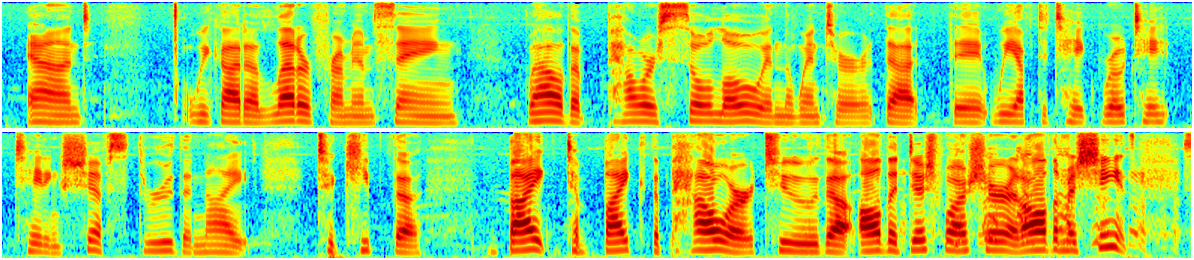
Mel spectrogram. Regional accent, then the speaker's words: Portland, Oregon, United States; We're from the Portland area

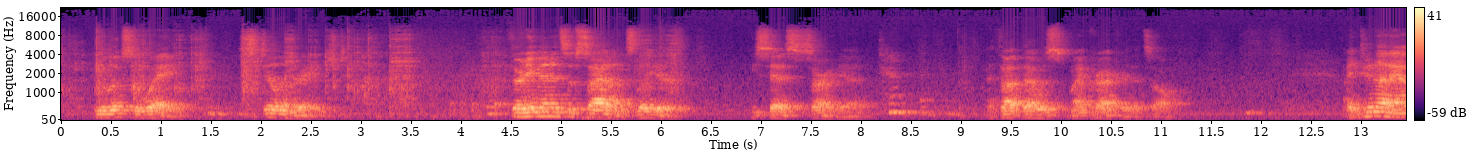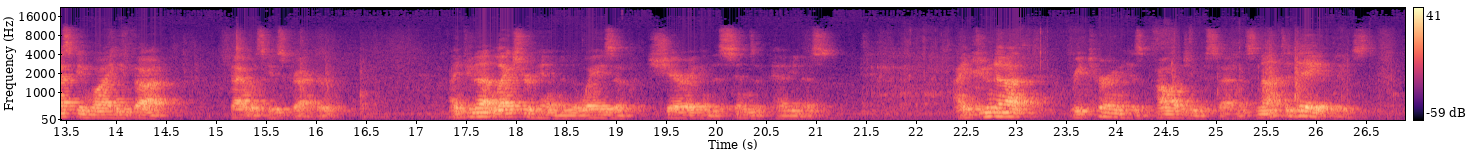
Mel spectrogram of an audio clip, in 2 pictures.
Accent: Midwest, United States; Because I was from the Midwest.

